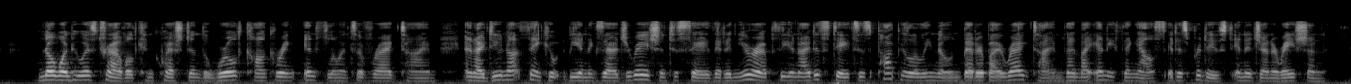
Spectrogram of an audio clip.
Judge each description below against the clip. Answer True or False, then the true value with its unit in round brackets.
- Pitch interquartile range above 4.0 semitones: False (3.3 semitones)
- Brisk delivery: True (210 wpm)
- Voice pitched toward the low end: False (175 Hz)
